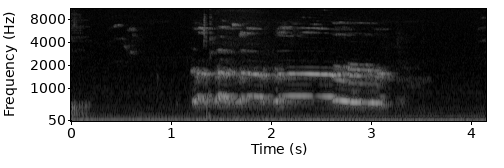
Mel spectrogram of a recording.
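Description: A rooster crowing once, a single call about two seconds long that drops in pitch at the end.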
